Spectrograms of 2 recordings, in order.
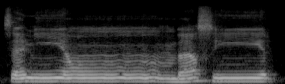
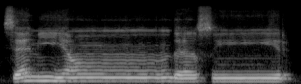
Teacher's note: the way to hide the meme is to make the sound, the lips, a little bit open. Don't completely close them, because then it will be a clear meme. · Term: hidden meme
